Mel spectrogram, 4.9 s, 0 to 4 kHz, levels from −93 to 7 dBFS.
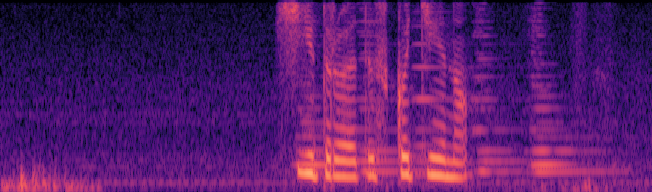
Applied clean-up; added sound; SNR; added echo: none; Bowed string instrument; 11 dB; none.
